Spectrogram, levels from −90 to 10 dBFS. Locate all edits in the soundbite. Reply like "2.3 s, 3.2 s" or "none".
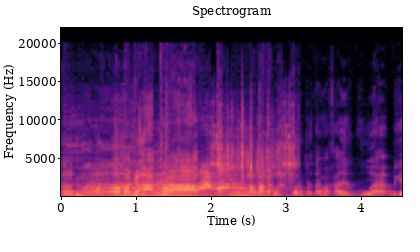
2.7 s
